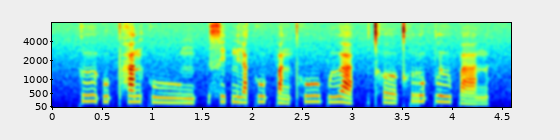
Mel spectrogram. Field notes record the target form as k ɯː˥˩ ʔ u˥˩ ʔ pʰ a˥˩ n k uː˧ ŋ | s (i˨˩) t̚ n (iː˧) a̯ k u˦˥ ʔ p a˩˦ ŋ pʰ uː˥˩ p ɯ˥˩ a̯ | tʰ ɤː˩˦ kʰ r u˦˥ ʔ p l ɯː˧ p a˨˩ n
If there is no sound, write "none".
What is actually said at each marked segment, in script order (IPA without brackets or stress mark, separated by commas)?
i˦˥, i˧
